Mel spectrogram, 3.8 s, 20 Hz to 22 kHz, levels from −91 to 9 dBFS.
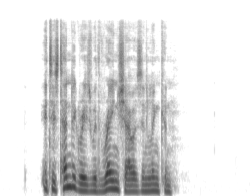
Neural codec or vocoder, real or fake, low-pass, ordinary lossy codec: none; real; 14.4 kHz; none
